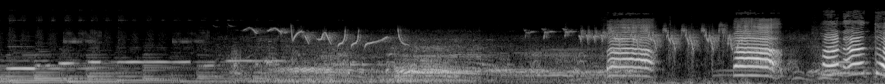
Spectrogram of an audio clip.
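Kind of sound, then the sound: animal, lamb bleating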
